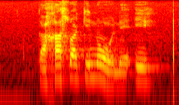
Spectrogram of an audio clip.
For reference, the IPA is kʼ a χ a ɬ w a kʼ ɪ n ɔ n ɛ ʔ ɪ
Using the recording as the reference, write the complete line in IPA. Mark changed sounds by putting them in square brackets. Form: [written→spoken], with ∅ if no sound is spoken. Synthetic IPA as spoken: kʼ a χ a ɬ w a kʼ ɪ n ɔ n ɛ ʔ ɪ

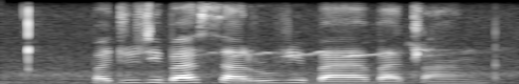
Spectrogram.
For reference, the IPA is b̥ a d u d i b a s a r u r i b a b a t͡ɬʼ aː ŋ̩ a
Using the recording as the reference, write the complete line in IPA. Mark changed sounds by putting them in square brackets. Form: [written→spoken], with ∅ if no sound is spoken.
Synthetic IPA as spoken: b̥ a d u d i b a s a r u r i b a b a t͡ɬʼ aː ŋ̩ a

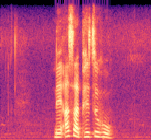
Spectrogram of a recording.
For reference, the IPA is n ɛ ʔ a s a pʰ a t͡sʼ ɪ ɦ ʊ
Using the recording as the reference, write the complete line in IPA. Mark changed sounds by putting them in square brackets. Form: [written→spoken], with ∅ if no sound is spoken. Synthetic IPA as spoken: n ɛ ʔ a s a pʰ [a→e] t͡sʼ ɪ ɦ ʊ

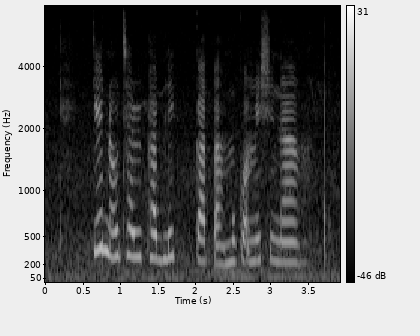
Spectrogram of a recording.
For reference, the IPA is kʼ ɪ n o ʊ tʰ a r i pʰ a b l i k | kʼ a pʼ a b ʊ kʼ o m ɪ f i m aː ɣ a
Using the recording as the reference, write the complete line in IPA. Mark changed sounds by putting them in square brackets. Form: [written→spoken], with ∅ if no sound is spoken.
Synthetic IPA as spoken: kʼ ɪ n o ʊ tʰ a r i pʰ a b l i k | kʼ a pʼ a [b→m] ʊ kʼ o m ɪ [f→ʃ] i [m→n] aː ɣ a

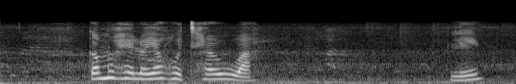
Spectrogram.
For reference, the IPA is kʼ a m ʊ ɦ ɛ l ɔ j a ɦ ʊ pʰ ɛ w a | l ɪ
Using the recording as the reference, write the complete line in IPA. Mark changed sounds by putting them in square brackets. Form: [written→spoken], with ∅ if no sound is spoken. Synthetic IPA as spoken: kʼ a m ʊ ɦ ɛ l ɔ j a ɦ ʊ [pʰ→tʰ] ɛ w a | l ɪ

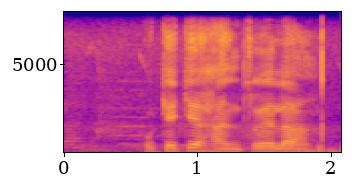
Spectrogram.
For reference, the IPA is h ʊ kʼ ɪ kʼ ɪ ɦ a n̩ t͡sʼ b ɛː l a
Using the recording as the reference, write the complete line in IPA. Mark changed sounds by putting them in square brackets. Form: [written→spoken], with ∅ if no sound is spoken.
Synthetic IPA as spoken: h ʊ kʼ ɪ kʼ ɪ ɦ a n̩ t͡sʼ [b→w] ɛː l a

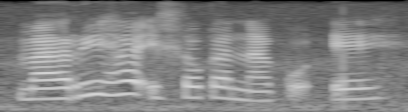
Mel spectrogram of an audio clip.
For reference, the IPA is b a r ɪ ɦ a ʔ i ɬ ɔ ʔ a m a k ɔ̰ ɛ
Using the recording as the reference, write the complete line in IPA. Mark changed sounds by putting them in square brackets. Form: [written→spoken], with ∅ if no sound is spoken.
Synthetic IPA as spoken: [b→m] a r [ɪ→i] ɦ a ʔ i ɬ ɔ [ʔ→k] a [m→n] a k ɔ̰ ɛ

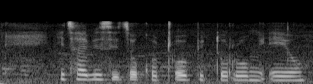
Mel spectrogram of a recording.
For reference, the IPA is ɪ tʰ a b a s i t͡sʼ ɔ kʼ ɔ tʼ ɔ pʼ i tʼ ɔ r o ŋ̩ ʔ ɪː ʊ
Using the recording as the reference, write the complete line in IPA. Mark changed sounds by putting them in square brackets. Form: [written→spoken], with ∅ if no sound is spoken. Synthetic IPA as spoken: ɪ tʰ a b [a→i] s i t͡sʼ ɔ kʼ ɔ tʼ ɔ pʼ i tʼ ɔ r o ŋ̩ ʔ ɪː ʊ

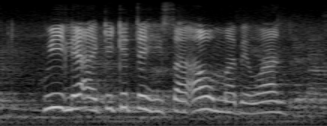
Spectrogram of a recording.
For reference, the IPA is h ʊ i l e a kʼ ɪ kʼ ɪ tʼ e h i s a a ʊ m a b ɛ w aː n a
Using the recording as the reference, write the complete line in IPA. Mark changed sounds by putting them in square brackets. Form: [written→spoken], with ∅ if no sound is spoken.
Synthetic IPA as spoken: h ʊ i l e a kʼ ɪ kʼ ɪ tʼ e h i s a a ʊ m a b ɛ w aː n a

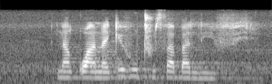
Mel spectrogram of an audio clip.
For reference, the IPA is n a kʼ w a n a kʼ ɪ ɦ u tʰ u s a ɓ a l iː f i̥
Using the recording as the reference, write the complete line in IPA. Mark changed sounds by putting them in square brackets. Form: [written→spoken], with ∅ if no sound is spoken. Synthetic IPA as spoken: n a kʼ w a n a kʼ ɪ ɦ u tʰ u s a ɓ a l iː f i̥

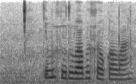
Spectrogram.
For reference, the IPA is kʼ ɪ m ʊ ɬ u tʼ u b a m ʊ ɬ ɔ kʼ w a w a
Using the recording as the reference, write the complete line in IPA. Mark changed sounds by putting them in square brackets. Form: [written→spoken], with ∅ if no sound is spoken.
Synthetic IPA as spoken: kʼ ɪ m ʊ ɬ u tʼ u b a [m→b] ʊ ɬ ɔ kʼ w a w a

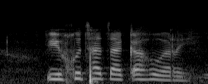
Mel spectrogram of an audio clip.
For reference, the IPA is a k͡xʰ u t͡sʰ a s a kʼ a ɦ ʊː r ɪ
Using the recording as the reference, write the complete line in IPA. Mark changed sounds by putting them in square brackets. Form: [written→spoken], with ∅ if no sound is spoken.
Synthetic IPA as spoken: [a→i] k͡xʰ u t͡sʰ a [s→t͡s] a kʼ a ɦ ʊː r ɪ

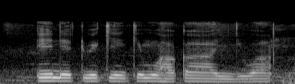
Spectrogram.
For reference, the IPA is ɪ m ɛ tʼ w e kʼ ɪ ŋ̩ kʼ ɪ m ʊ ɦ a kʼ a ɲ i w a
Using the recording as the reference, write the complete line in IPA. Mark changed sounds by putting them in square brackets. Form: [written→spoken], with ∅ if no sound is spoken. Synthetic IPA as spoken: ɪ [m→n] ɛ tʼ w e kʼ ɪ ŋ̩ kʼ ɪ m ʊ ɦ a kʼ a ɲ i w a

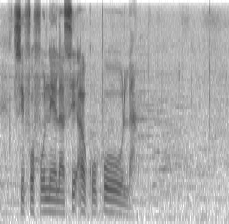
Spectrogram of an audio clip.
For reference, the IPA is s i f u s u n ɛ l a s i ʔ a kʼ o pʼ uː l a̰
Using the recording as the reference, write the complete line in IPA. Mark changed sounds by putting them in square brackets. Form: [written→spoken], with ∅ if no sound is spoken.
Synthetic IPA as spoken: s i f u [s→f] u n ɛ l a s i ʔ a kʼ [o→u] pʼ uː l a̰

